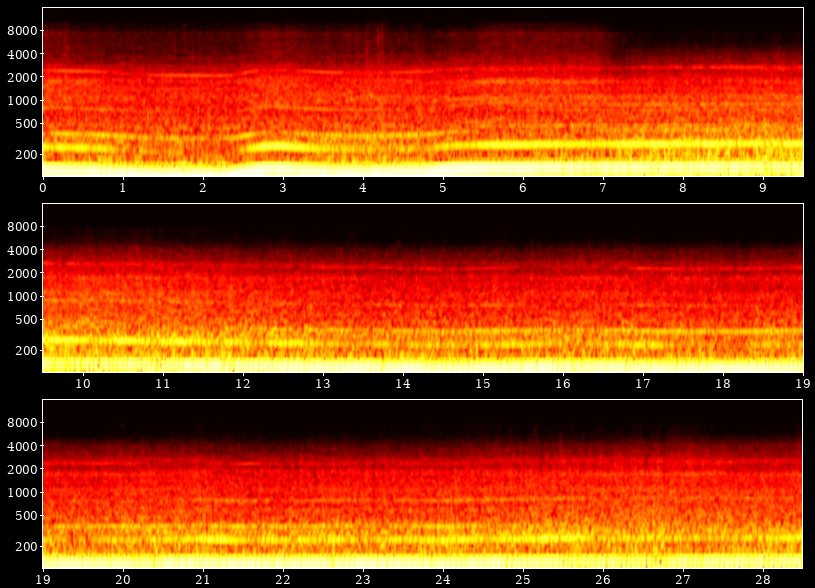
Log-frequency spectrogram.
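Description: Yamaha Venture snowmobile engine running under way at a steady pace. Its pitch eases briefly about two seconds in, climbs back a few seconds later, then holds steady. A high hiss over it drops away about seven seconds in.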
